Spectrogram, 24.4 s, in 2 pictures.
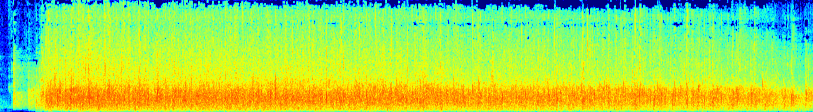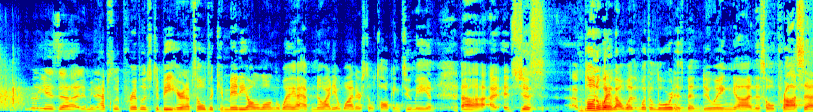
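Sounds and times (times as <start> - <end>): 
church congregation applause welcoming guests: 0.0 - 12.7
speech: 13.2 - 24.3.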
